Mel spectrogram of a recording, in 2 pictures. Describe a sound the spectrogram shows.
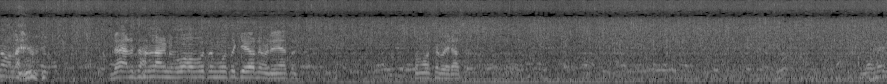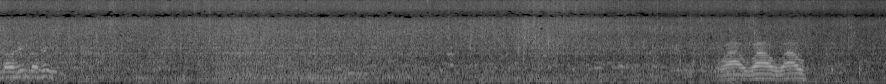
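Water splashes as people wade through a shallow pool.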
